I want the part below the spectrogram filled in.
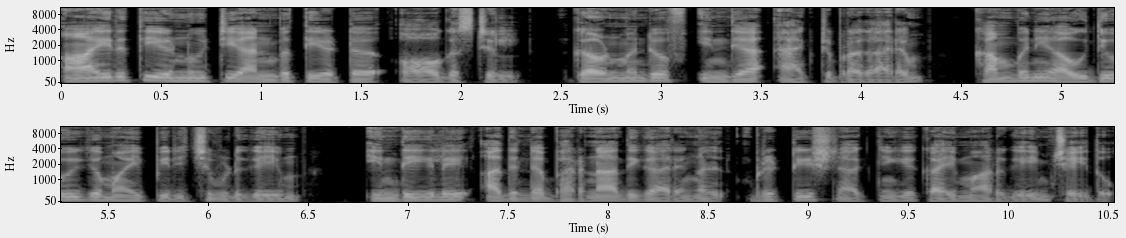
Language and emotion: Malayalam, neutral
